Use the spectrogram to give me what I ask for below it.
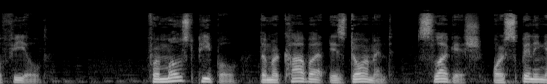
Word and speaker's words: Merkaba: This is the Merkaba, pronounced Merkaba.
